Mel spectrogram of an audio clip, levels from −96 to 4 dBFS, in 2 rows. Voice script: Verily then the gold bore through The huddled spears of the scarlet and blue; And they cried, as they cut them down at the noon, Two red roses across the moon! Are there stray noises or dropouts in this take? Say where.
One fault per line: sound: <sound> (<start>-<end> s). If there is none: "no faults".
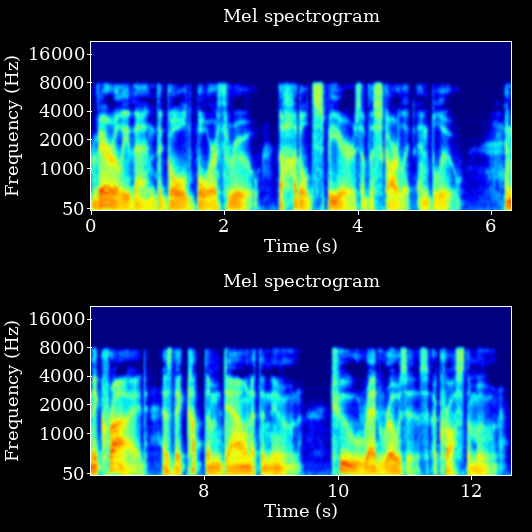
no faults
